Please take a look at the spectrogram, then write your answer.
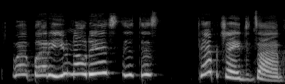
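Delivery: put-on high, sing-song coo to a toddler; baby talk. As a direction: talk to the baby like a cooing mom. Cooing to baby at diaper change.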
